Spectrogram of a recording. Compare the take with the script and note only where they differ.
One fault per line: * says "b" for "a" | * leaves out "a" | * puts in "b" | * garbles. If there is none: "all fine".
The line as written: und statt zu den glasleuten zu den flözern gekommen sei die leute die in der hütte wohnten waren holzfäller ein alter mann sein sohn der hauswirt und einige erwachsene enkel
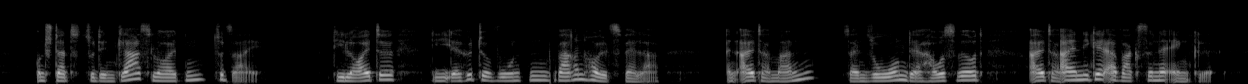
* leaves out "den flözern gekommen"
* leaves out "in"
* says "alter" for "und"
